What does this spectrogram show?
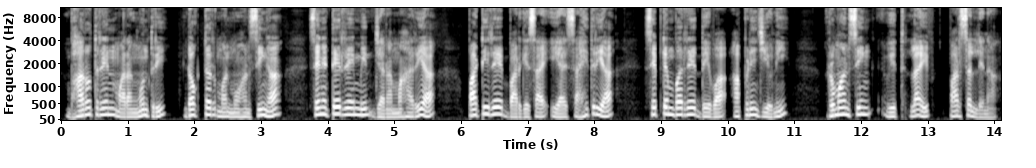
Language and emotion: Santali, neutral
